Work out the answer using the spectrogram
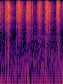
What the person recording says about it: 叮当响的声音是珠子到处弹跳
